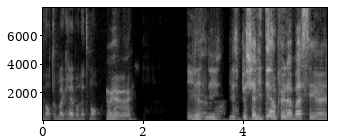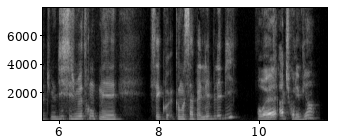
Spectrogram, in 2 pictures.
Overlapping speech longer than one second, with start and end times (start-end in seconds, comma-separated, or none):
none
